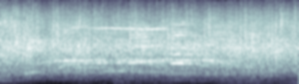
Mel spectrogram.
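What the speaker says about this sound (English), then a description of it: "Can we have another round of applause for them?" A full audience applauds performers after a cultural performance at an evening talent and tribute event, steady dense clapping filling the room without pause, with a faint tonal whistle or feedback line running through it.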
